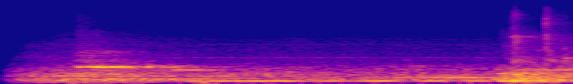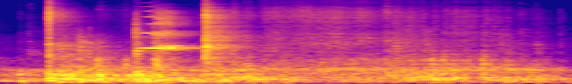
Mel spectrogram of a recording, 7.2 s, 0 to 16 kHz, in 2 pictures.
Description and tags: Ascenceur-Ouverture
An elevator door opening recorded on DAT (Tascam DAP-1) with a Rode NT4 by G de Courtivron.
door, recording, elevator, opening, field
